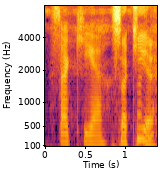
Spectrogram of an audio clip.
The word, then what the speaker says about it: Sarquil: close so mr and mrs sakia sakia sakuya sarkia good i've been pronouncing it right all this time can you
